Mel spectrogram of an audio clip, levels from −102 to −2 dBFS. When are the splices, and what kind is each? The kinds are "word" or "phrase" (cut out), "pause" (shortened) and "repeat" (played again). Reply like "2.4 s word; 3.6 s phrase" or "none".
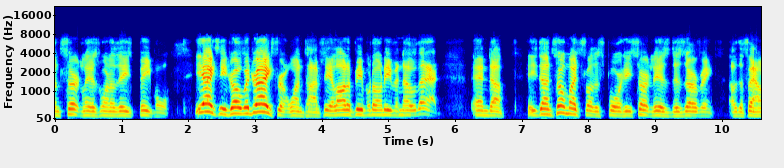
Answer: none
